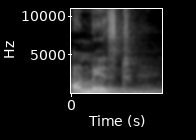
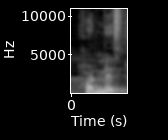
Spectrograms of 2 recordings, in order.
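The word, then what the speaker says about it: honest: देखो आन ऑनेस्ट एचटा जदि आम देखा एटा तो कॉन्सोनेंट रे जाउची तो एटी आन काहे बसची ना भावेल साउंड पाई ऑनेस्ट आम नॉट हॉनेस्ट कह उच्चारण हुएनी ऑनेस्ट तो आन ऑनेस्ट।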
